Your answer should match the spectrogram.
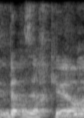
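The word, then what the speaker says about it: BRZRKR: comique qui s'appelle vous il faut prononcer berzerker évidemment qui rapporte en gros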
